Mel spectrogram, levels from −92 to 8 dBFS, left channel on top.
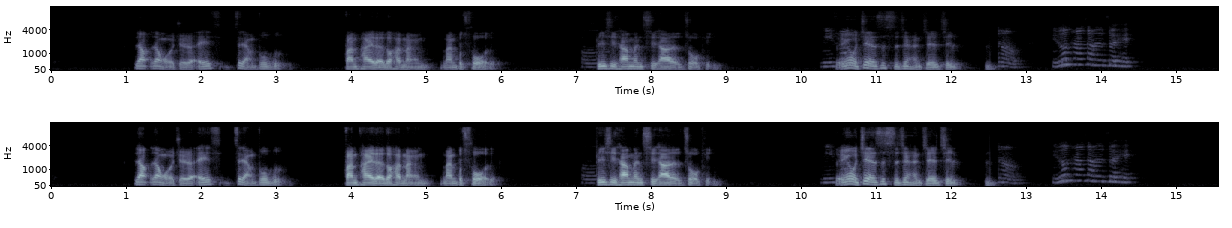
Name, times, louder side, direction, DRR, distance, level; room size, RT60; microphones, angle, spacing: voice 1, 1.1-2.2 2.5-3.1 3.9-5.9 7.3-8.9 10.5-12.1 12.4-12.6, right 5 dB, 65° right, 0.4 m, -31 dB
voice 2, 7.1-7.5 10.3-10.7 12.6-12.9 13.3-14.3, equal, 20° left, 3.8 m, -53 dB
10.5 x 4.1 x 5.9 m
head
